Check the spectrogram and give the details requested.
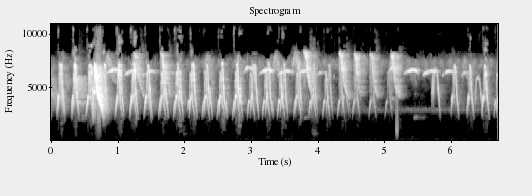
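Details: Bar-winged prinia calling excitedly, a sound used as a forest lure: a long regular series of high chirps, roughly four per second, with one loud burst early on and a faint steady tone late.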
